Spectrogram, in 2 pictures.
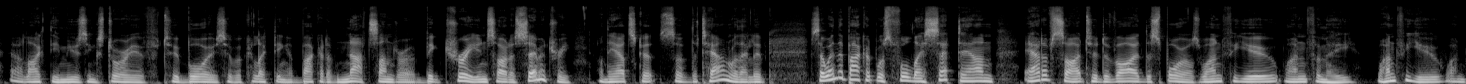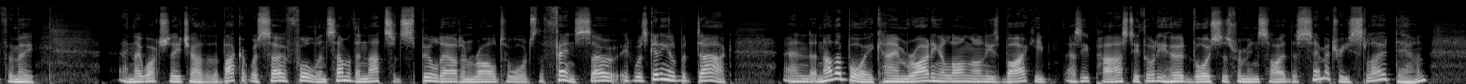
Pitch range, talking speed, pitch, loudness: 120-155 Hz, 235 wpm, 130 Hz, -20 LUFS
